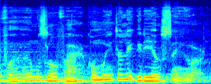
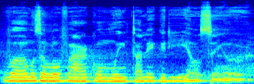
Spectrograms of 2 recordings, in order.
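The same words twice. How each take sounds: First: It is said with lively, joyful energy. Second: It is said flatly, without energy.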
